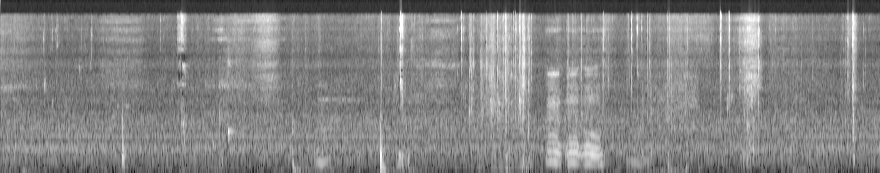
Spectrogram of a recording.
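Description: Close-up eating sounds: chewing and mouth noises with a few sharp clicks, one louder near the middle. About seven seconds in, a short hummed vocal sound.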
